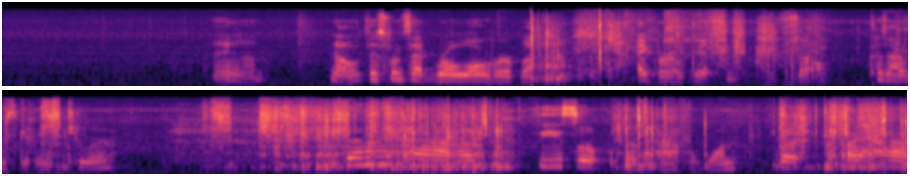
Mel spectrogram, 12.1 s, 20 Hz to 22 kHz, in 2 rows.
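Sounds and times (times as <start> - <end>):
person talking: 1.4 - 6.8, 8.2 - 12.0
hand rummaging through hard treats: 7.4 - 9.5, 10.1 - 12.0.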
